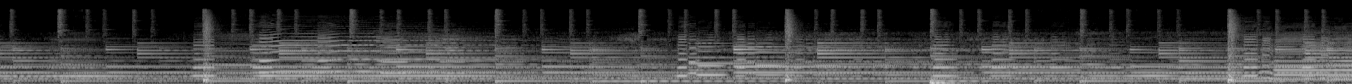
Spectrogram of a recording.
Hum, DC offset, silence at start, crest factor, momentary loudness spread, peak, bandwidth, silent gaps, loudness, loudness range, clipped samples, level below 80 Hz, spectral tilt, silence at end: none; under 0.1%; 0 s; 18 dB; 7 LU; -4 dBFS; 14 kHz; none; -24 LUFS; 2 LU; under 0.1%; -38 dBFS; -5 dB/octave; 0 s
